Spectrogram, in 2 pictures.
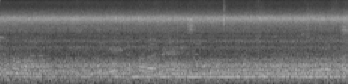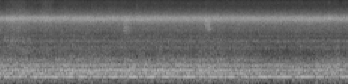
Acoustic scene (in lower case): subway train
